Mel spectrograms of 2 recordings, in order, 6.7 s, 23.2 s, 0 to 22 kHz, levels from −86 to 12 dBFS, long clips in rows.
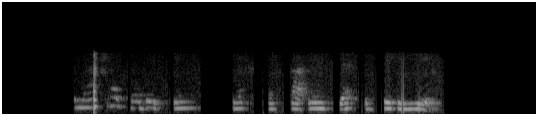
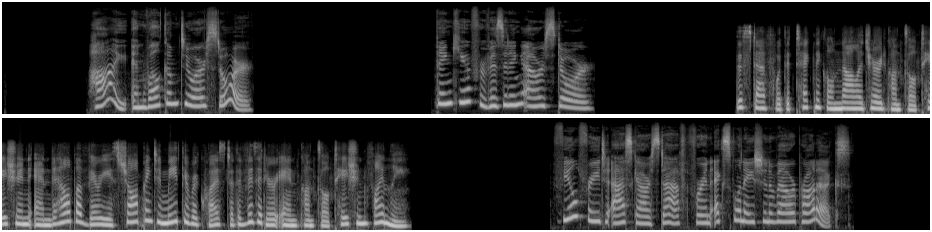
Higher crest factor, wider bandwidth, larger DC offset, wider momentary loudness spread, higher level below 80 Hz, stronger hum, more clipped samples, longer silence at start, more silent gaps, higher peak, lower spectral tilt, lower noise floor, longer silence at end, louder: first, 24 dB vs 14 dB; second, 3.7 kHz vs 17 kHz; neither; first, 13 LU vs 9 LU; about the same, -64 dBFS vs -60 dBFS; neither; neither; second, 0.9 s vs 1.1 s; second, 2.55-2.86 s vs 3.14-5.36 s, 7.40-9.16 s, 16.71-18.44 s; second, -14 dBFS vs -8 dBFS; first, -10.5 dB/octave vs -5 dB/octave; about the same, under -90 dBFS vs under -90 dBFS; first, 1.2 s vs 1 s; second, -37 LUFS vs -21 LUFS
